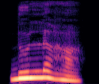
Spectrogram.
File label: "ದುಲ್ಲಹ", Kannada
